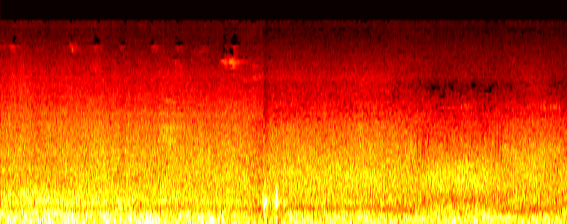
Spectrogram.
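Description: Electric commuter train running past close by, a steady rumble of wheels on rail that eases off after about three seconds. About four seconds in come two very short toots close together, followed by steady noise of an approaching train and road traffic.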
